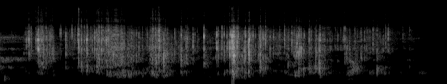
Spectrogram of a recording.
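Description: Trading card pack wrapper being torn open and crinkled in the hands, a dense crackling with a sharp snap a little over two seconds in, fading out near the end.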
